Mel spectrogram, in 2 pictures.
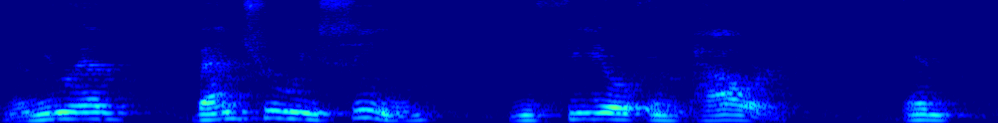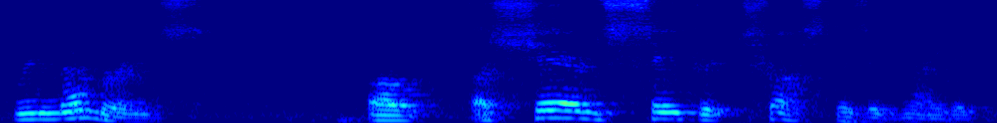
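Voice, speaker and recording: A man reads spiritual writing slowly and solemnly, leaving deliberate pauses between phrases. His voice is mellow, and the room adds a noticeable echo. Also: medium pitch, expressive. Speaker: reader. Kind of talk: slow spiritual reading of a written text. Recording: roomy echo with faint background noise.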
